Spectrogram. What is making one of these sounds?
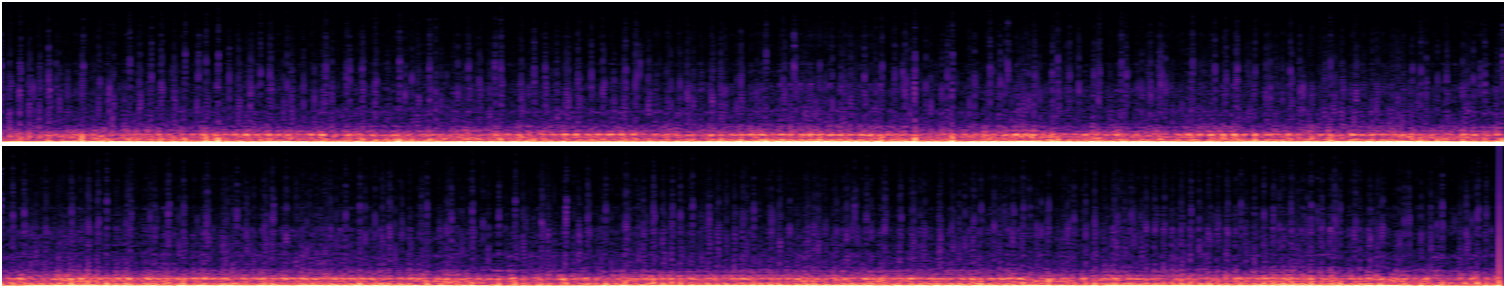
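Wind roars loudly across the microphone.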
